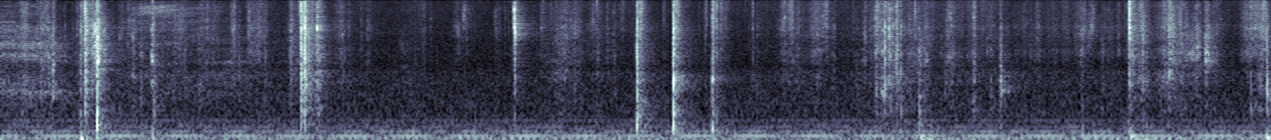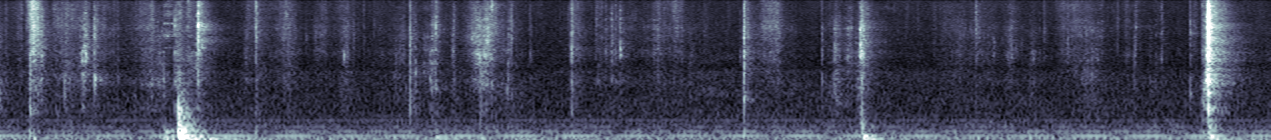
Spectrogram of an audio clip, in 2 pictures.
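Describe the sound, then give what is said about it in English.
Tarot cards being shuffled and drawn by hand: faint, sparse papery rustles and soft taps, broken by a few sharper snaps of card against card, with no talk. “All right, so I'm going to draw three cards.”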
